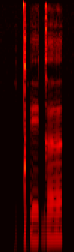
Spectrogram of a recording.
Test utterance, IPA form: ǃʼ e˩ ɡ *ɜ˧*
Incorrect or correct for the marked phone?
correct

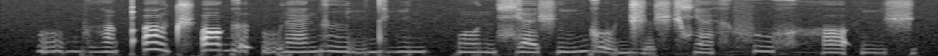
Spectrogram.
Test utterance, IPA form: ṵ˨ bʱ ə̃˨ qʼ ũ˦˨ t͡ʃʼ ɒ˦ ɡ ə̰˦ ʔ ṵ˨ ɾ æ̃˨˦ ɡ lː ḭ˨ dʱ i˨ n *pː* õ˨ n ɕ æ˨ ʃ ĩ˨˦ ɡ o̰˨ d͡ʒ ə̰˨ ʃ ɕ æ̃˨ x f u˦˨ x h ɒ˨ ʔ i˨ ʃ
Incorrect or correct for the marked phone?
correct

